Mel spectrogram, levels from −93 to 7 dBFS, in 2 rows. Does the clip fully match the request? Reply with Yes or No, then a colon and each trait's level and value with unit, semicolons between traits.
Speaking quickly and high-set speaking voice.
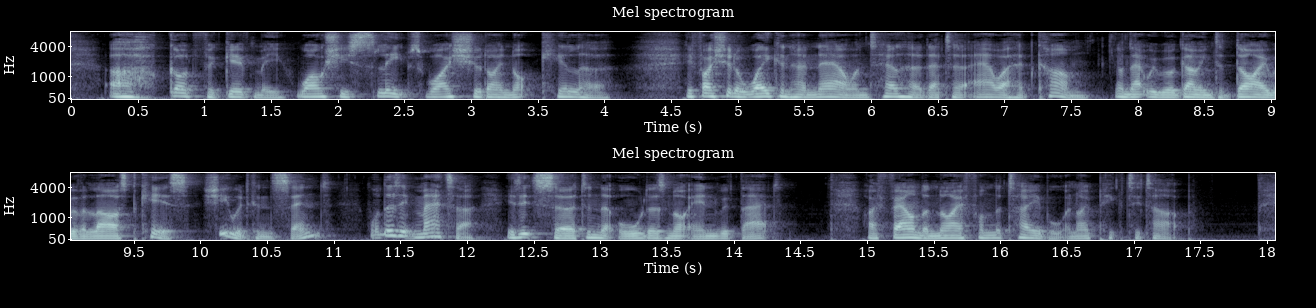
No: fast, 225 wpm; low, 110 Hz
